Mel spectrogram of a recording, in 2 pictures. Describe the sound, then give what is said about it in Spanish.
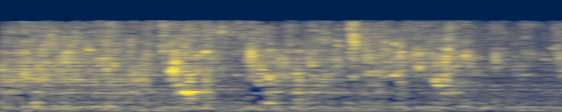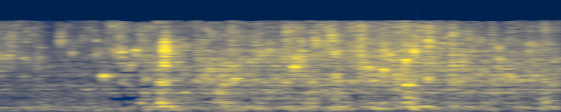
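Water runs steadily from a kitchen tap as a kitchen cloth is soaked under it, a continuous splashing hiss with small fluctuations and no voices. “Coge un trapo de cocina y se acerca a la fregadera. Abre el grifo y lo remoja.”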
